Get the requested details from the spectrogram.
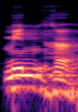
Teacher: Untuk nun bertemu ha kita baca dengan jelas ya. Jangan sampai dengung.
